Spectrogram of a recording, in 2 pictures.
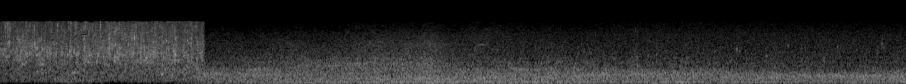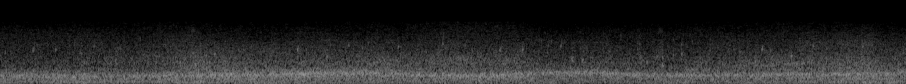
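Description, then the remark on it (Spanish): Steady trickling and dribbling of spring meltwater from melting ice in the Arctic runs continuously, a busy watery texture with a brighter hiss in the first couple of seconds, then an even flow with no voices. “El goteo continuo de la primavera resuena en el Ártico.”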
